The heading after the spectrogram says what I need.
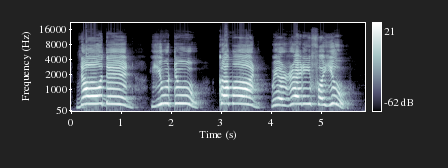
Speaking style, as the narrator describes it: The 12 foxes standing in a flock, they yelled out

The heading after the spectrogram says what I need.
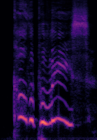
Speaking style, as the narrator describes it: she screamed

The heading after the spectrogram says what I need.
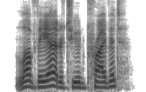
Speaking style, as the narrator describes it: Bretz replied dryly

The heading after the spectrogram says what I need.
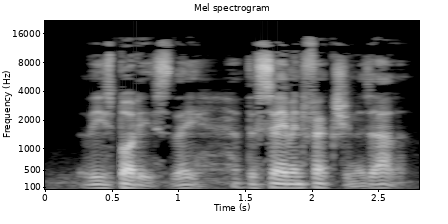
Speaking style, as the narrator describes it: Simonov panted out

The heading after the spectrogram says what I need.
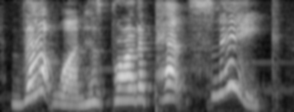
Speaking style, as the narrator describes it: shouted Camilla

